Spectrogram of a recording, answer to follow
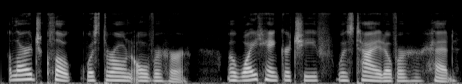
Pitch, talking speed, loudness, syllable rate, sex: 175 Hz, 195 wpm, -18 LUFS, 5.3 syllables/s, female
